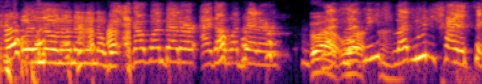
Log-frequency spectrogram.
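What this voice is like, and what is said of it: Usual voice. Nothing is said of it.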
